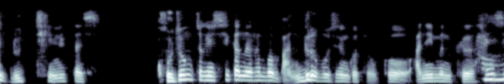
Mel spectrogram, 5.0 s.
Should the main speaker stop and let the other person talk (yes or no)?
no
